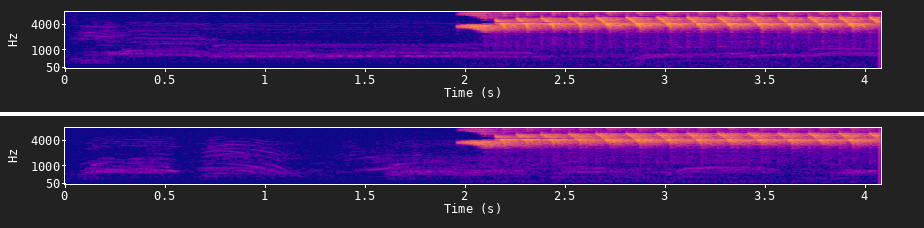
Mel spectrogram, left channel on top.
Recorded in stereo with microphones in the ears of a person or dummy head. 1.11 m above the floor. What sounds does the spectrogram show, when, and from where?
2.0 s a doorbell: 10° left (ahead or behind), 0.5 m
